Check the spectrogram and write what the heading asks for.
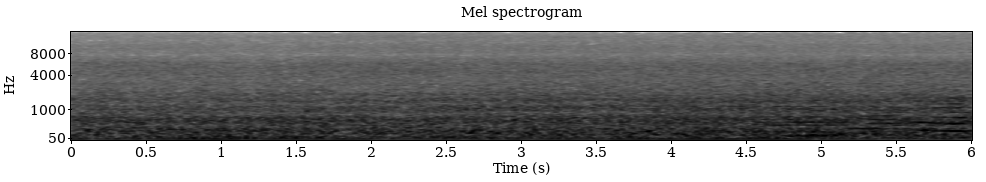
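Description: A forest waterfall and its white-water stream rushing in a steady, even roar of falling water.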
